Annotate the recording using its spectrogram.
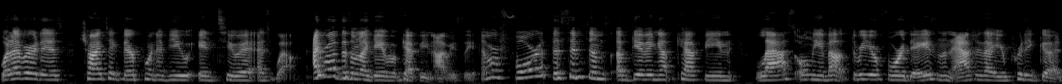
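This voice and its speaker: Over noticeable background noise, a woman with a fairly high pitch talks very fast with lively intonation and hardly any pauses. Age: 20s. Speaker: lifestyle vlogger. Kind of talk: casual vlog talk.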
